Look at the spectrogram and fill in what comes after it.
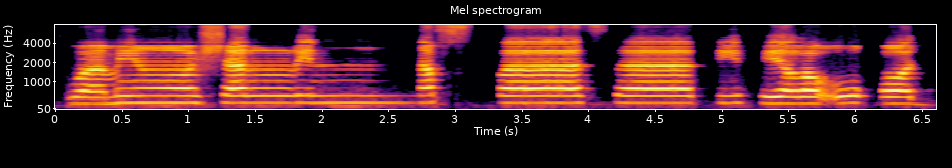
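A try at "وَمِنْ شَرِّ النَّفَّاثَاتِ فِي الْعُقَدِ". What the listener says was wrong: Nah, jangan dijeda. Ya, tidak ada jeda di situ, langsung.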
